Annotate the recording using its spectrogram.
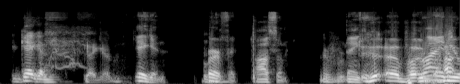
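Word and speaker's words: Geoghegan: speaking of geniuses yeah absolutely how do you pronounce his last name Gigan gig Gigan perfect awesome thank Ryan you were right I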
